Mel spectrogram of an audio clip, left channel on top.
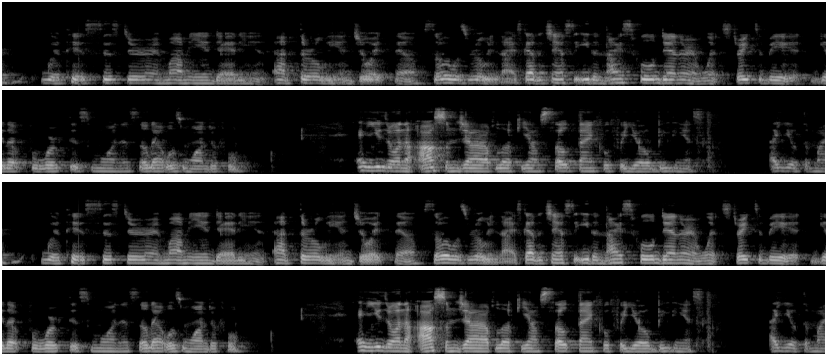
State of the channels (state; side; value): normal; both; correlation 0.74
